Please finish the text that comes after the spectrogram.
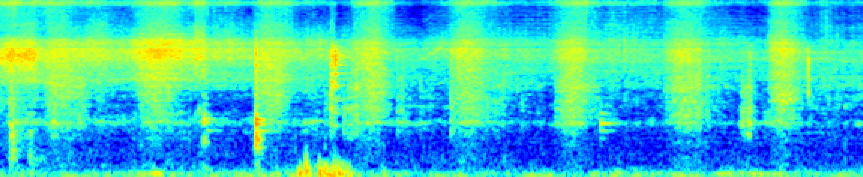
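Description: Jaggery stirred in a hot pan for peanut chikki, a soft scraping swish with faint sizzle and a brief louder scrape partway through, steady and close with no talking.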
